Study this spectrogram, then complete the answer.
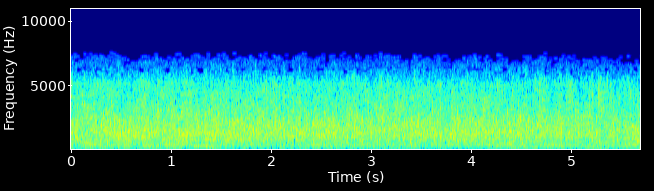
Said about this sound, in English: You're not supposed to applaud, you're supposed to boo.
